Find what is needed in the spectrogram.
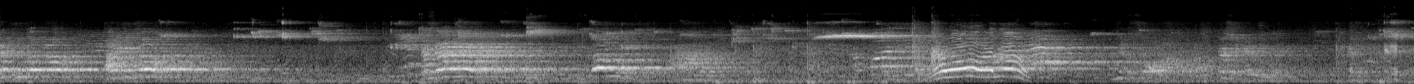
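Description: Players and spectators shouting calls across an indoor handball court, with a handball bouncing on the wooden floor, all echoing in a large sports hall.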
